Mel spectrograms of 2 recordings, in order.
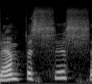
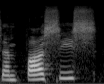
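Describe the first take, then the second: First: Said in the usual way. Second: "emphasis" with stress shifted to the middle, em-FAH-sis; mis-stress "emphasis" as em-FAH-sees; "emphasis" said oddly, with an open AH in the middle; playful mispronunciation. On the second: Shown as a demonstration. Playful second pronunciation of emphasis.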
